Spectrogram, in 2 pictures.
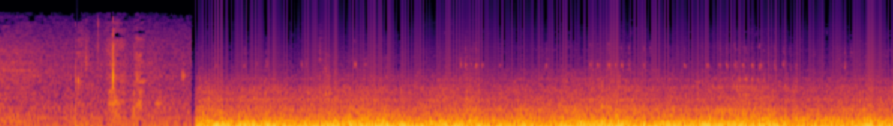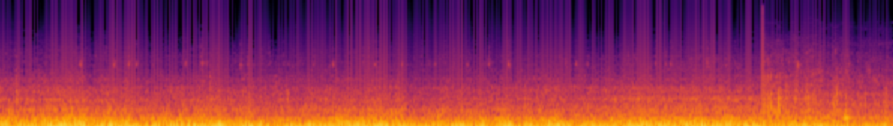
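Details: Steady low rumble of a passing vehicle or wind-like roar, with no animal calls heard.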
